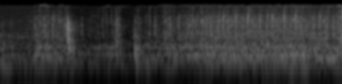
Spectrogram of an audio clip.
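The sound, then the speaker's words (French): A sewing machine stitching a zigzag along the edge of a hat, with the machine angled so the hat is not distorted: a couple of sharp clicks early on, then a fast, steady whir that runs to the end. “je vais mettre ma machine un petit peu de coin pour ne pas trop déformer le chapeau. Et puis, je vais mettre un zigzag.”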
